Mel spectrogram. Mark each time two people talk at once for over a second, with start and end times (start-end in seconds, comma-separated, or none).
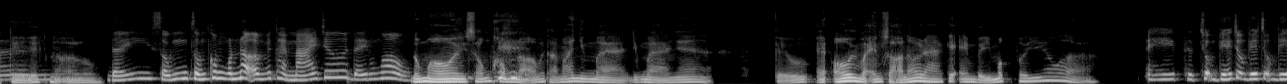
none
